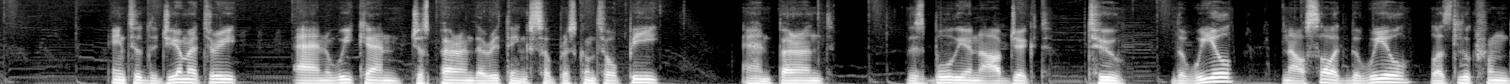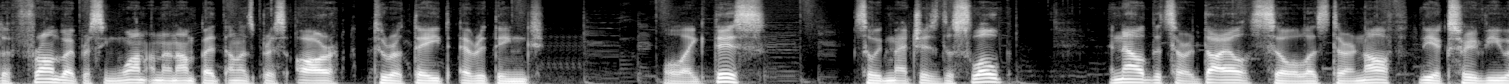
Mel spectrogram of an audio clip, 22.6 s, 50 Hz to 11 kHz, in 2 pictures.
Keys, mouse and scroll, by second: 1.1-2.2 middle drag, 4.7 ctrl+p, 9.5 click, 11.5 KP_1, 13.3 r, 17.7 click, 18.4-19.1 middle drag, 19.2 scroll down 3, 19.5 z, 21.5 click, 22.5 s.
